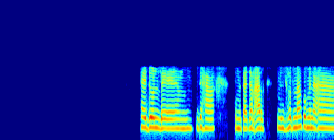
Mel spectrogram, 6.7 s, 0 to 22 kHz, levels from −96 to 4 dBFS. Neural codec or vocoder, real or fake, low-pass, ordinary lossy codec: codec, 16 kHz, 4.8 kbps, FACodec; fake; 3.6 kHz; none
